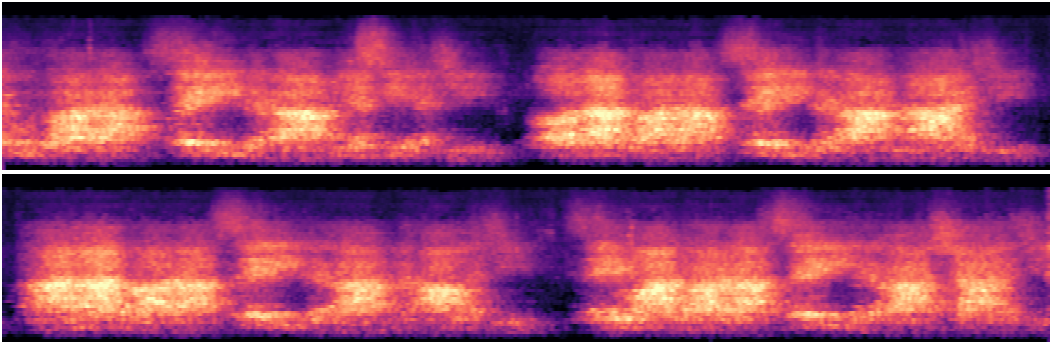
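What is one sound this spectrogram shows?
An elderly man reads aloud steadily into a close microphone.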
